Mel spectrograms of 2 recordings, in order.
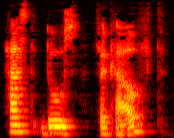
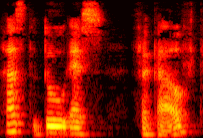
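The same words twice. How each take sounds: First: Slow, du's as one syllable; contracted du's. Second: Said in the usual way. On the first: Shown as a demonstration. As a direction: run du es together into du's. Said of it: "you could also hear with the contraction". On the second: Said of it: "Or you could also hear with the contraction".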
